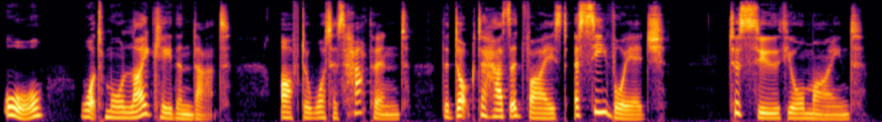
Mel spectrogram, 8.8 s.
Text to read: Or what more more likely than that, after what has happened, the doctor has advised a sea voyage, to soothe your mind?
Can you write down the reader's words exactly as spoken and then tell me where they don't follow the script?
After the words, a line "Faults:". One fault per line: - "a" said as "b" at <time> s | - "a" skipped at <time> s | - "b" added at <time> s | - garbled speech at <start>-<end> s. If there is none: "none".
Or what more likely than that, after what has happened, the doctor has advised a sea voyage, to soothe your mind?
Faults:
- "more" skipped at 1.2 s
